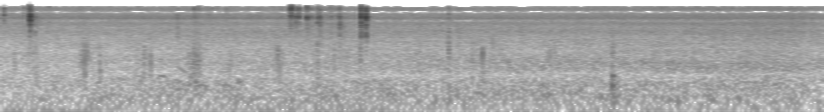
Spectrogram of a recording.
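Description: Steady rushing of a creek beneath a wooden footbridge, with scattered sharp taps of footsteps and a trekking pole on the wooden boards; the loudest tap comes about six seconds in.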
